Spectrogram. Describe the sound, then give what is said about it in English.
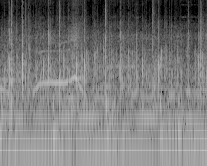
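A baseball crowd at TD Ballpark gives an ovation: steady, even applause and crowd noise that holds level throughout, with faint voices underneath. “Manoa gets a nice ovation from the crowd here at TD Ballpark”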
